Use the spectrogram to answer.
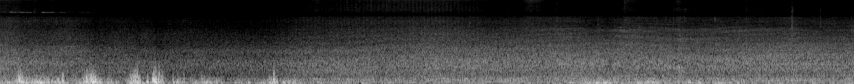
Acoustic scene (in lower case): street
